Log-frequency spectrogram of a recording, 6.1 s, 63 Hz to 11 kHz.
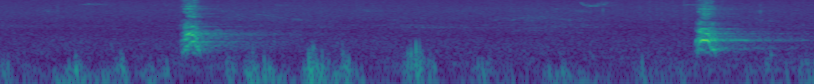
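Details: A neighbor's dog barking, recorded 11-13-2020. Two single sharp barks about four seconds apart, separated by low dull thumping sounds in the background.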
